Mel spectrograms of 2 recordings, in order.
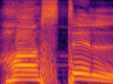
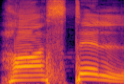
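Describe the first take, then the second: The two takes are said the same way.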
